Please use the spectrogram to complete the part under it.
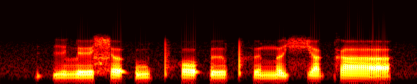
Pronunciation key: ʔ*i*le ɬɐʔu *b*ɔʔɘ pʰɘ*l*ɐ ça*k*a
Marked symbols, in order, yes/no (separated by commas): yes, no, no, yes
